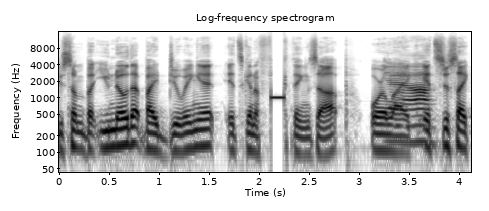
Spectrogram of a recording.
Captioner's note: beep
